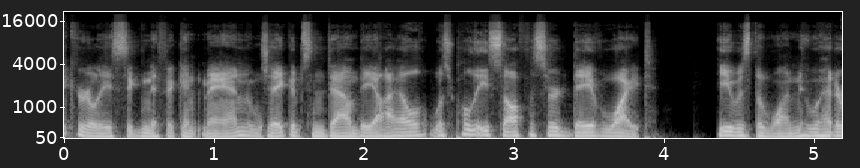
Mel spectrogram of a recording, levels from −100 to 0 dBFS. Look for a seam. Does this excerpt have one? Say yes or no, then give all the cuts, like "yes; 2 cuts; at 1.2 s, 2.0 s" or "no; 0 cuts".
yes; 2 cuts; at 1.3 s, 2.6 s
